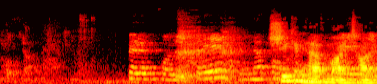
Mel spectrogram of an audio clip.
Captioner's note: speaking spanish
